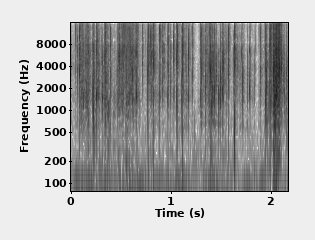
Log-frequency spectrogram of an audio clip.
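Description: A small thin plastic packet crinkling and crackling as hands unwrap it, in quick irregular rustles.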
